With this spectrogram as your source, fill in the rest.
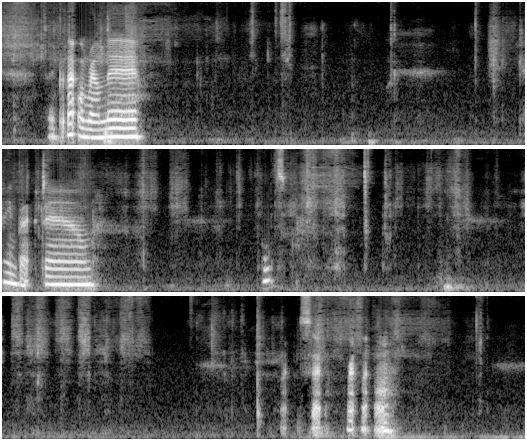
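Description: Paper rustles and crinkles under hands.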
